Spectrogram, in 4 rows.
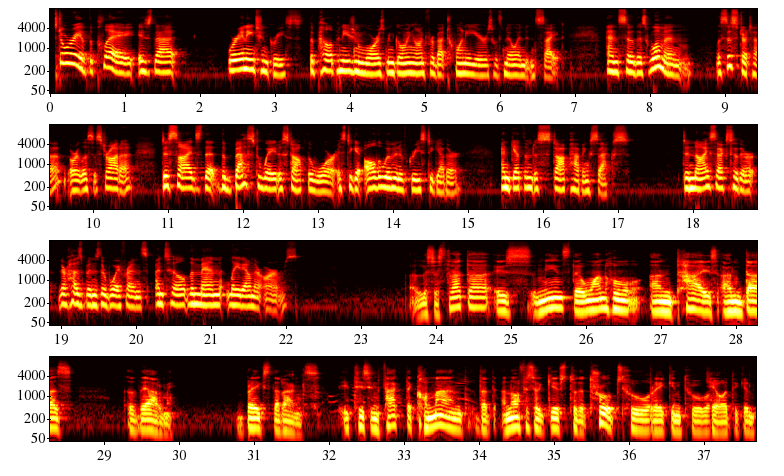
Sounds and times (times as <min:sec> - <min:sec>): Female speech, woman speaking: 0:00.1 - 0:01.8, 0:02.4 - 0:17.2, 0:17.9 - 0:22.2, 0:32.0 - 0:34.0.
